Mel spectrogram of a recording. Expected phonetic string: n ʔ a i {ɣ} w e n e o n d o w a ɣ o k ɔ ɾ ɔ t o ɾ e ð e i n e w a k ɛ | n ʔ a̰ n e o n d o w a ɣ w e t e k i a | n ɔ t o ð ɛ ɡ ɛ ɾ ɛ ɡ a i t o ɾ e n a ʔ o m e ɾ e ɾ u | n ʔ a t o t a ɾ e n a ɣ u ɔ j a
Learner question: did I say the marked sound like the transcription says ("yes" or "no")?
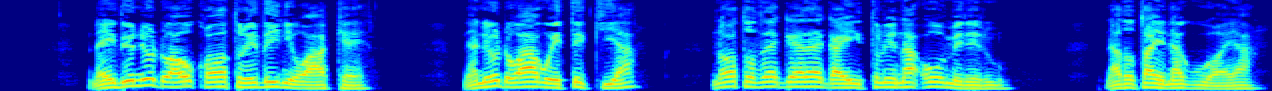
no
